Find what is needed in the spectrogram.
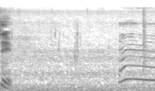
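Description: A cat meows once, a single drawn-out call that rises briefly and then falls in pitch, starting about one and a half seconds in. It follows the last syllable of a woman's speech.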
